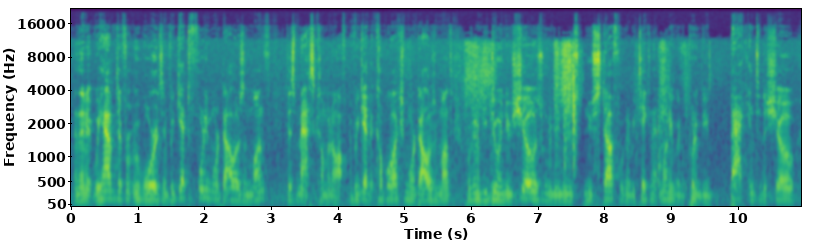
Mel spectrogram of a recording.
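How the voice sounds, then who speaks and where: A man's voice: racing, hardly any pauses. A man hosting an online panel show in a casual, informal, rambling way over a group call. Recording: noisy, low background rumble.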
